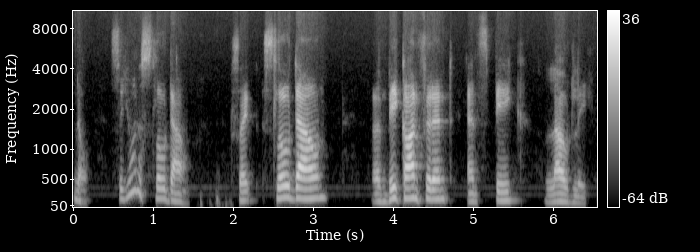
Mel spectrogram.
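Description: A man in his thirties from India with a naturally soft voice, presenting a career webinar in a conversational way and often checking in with "right?". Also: on the high side, lively intonation, measured pace. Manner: conversational, repeats himself, asks "right?" often. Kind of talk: online career webinar talk. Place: home room on a video call. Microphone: computer mic on a video call. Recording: dull lo-fi webinar audio.

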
